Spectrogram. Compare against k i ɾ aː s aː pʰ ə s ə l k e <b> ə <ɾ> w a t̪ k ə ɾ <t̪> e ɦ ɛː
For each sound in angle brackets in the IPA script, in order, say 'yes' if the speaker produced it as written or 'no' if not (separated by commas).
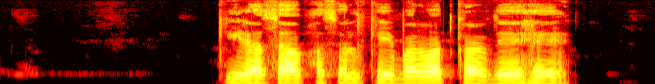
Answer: yes, yes, no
